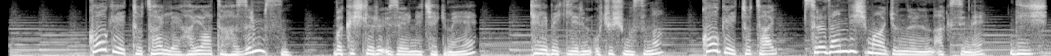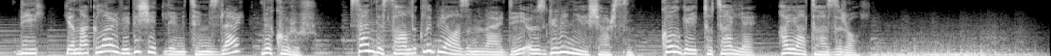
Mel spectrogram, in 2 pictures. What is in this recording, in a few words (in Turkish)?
reklam; colgate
